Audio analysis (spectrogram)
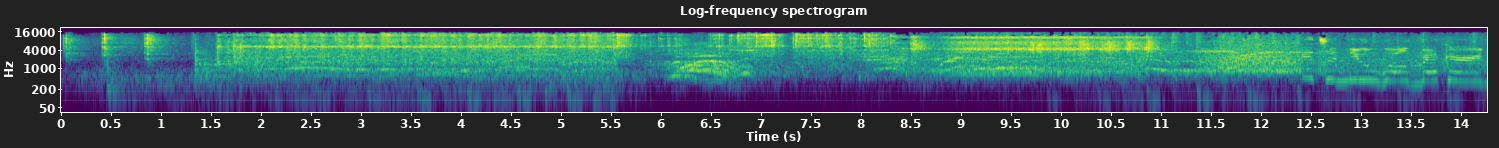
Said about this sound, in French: Le record est battu, les dominos tombent à l'heure prévue et l'événement est mené à son terme.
